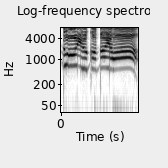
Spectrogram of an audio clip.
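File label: "doyukoto", Japanese; lambda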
